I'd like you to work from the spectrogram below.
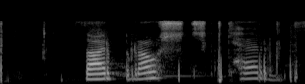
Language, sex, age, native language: Icelandic, male, 10, Icelandic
